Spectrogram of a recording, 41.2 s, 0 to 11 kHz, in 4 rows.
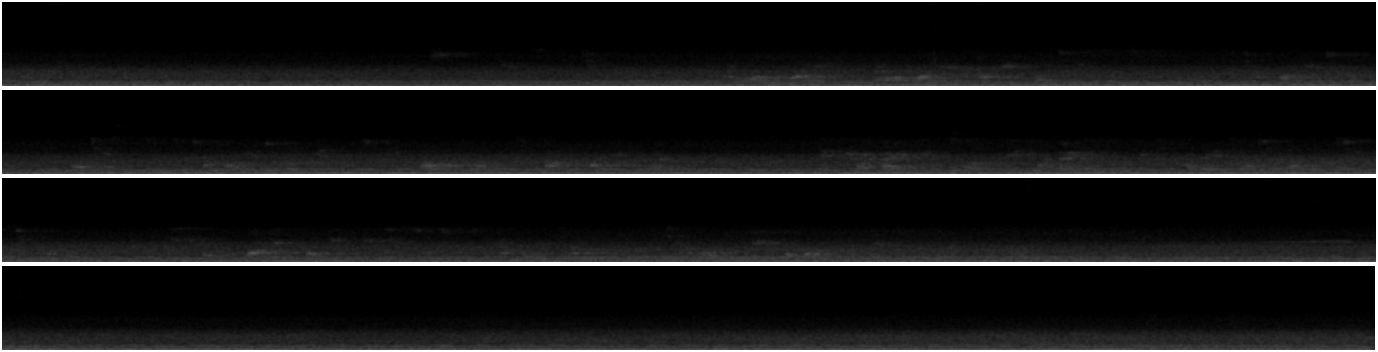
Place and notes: Yilan Station, Yilan County - On the platform
On the platform, Waiting for the train, Station broadcast messages, Binaural recordings, Zoom H4n+ Soundman OKM II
